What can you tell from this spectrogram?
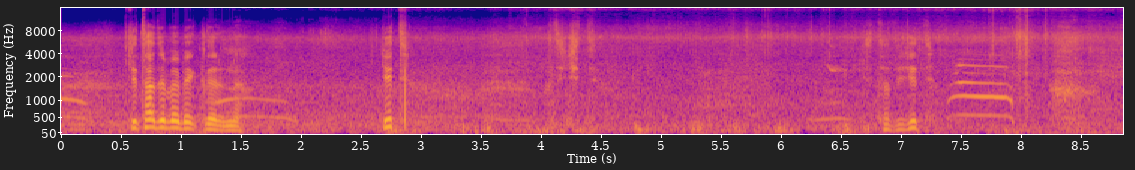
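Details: A mother cat gives harsh, wavering angry yowls while a person talks nearby, angry at her small kittens being carried back up to the balcony after she moved them down to the street.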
